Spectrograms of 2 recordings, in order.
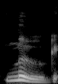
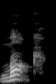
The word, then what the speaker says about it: Moog: little bit squiffy there the company that come out to have done that with is moog Incorporated not mock but Moog we tried we tried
